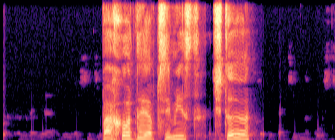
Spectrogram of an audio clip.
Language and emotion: Russian, positive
